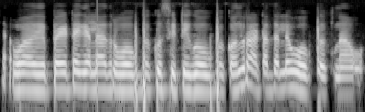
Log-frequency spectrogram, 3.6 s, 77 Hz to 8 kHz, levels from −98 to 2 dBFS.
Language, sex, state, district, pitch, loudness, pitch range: Kannada, female, Karnataka, Shimoga, 195 Hz, -14 LUFS, 185-195 Hz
